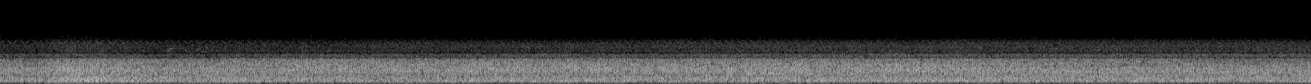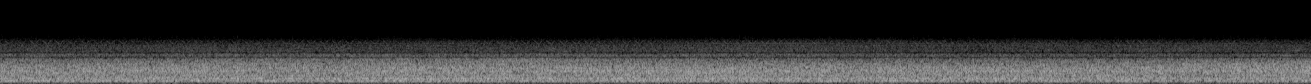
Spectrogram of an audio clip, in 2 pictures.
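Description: Steady engine drone, a dense even rumble and hiss that holds unchanged throughout, with a brief swell about a second in.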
